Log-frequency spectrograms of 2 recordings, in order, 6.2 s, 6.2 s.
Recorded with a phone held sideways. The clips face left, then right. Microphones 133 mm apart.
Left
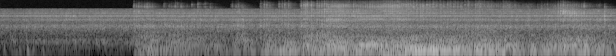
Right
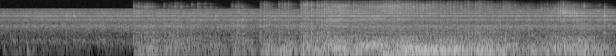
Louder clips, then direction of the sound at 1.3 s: Right 1 dB; 45° right (ahead or behind).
